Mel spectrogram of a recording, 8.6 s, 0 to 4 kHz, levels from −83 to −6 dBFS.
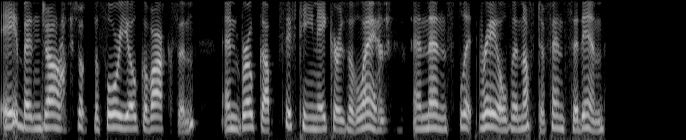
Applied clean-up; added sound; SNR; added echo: neural mask model Resemble Enhance denoiser.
